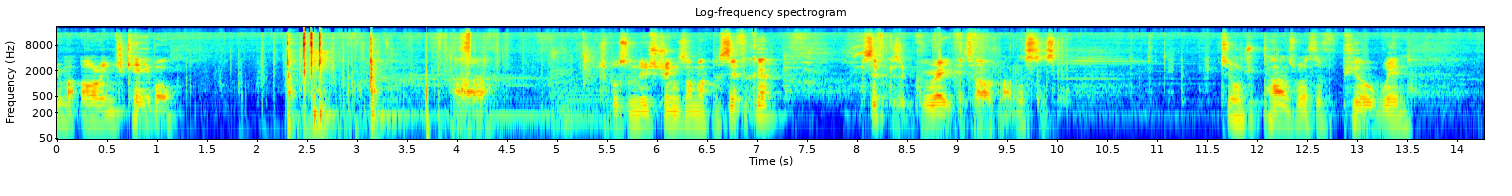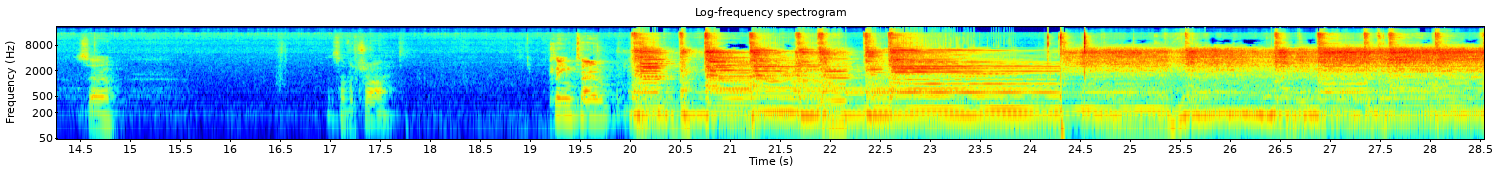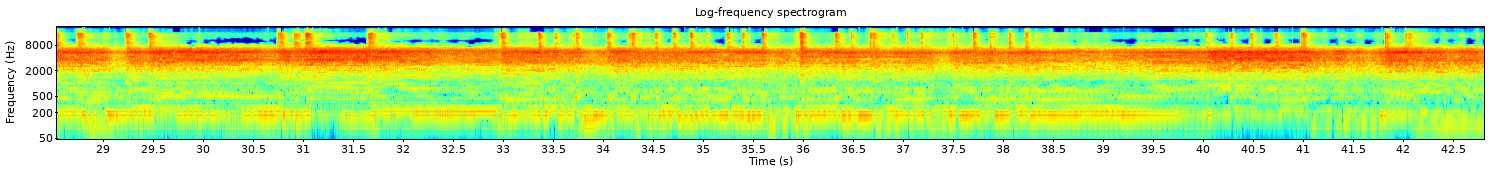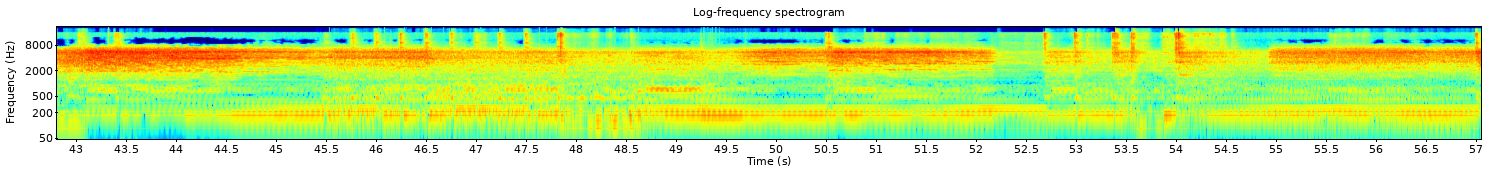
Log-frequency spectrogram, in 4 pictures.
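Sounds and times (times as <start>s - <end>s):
distorted electric guitar chords: 2.3s - 7.4s, 19.8s - 57.0s.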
